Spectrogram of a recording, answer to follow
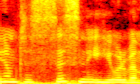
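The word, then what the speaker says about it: Sisany: Is it Tiffany? No, it's Sissany.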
